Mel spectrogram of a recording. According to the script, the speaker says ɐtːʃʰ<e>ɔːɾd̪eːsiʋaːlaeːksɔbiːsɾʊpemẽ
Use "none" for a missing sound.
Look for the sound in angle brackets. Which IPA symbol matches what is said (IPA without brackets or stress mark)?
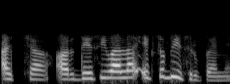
a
